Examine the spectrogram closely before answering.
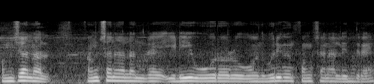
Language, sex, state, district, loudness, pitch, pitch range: Kannada, male, Karnataka, Raichur, -17 LUFS, 145 Hz, 140-155 Hz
